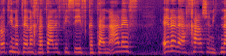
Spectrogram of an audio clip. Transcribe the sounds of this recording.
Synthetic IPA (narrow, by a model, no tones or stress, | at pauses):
o̞t̪inate̞naχlatalefisifkatanale̞f | ʔe̞laleaχaʁʃenitna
